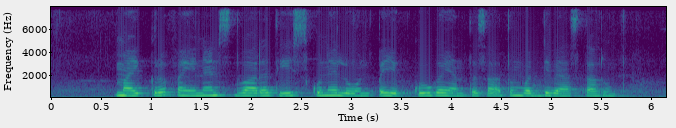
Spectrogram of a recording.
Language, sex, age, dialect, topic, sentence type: Telugu, female, 18-24, Utterandhra, banking, question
